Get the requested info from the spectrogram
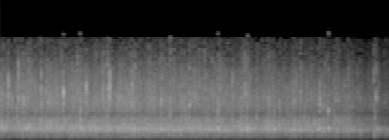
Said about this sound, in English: You can clap for that.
